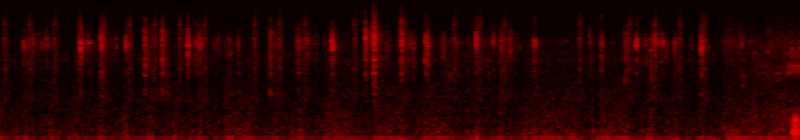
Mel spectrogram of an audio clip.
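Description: Typing on a computer keyboard: a quick, uneven run of keystroke clicks.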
